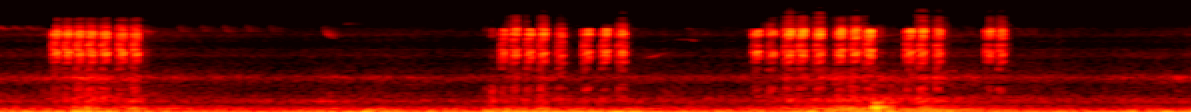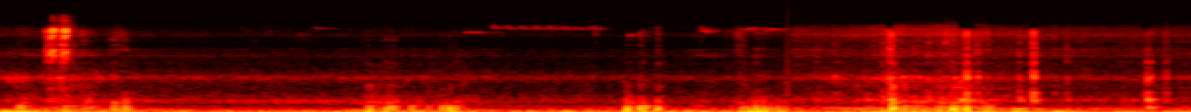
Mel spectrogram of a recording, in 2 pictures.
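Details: Tits at their nest, giving short bursts of high chirping notes in clusters across the first eight seconds, with quieter scattered calls later, over a steady low rumble and a constant hum.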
